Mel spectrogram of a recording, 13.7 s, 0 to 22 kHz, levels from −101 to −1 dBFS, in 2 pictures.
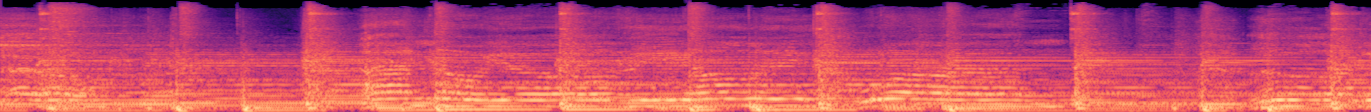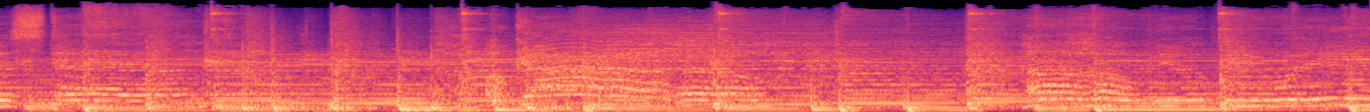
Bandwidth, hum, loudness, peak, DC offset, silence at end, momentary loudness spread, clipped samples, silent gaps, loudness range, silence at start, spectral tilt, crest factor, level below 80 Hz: over 20 kHz; none; -14 LUFS; 0 dBFS; under 0.1%; 0 s; 4 LU; under 0.1%; none; 1 LU; 0 s; -5.5 dB/octave; 12 dB; -30 dBFS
